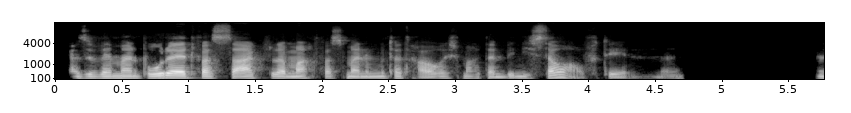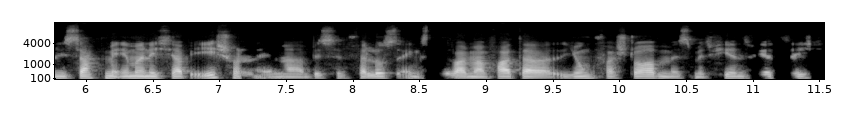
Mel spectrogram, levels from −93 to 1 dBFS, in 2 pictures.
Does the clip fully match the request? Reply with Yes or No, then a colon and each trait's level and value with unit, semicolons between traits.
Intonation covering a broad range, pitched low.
No: narrow, 2.5 semitones; low, 110 Hz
